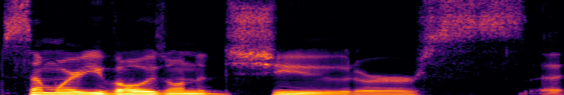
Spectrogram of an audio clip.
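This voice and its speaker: A man with a plain, everyday voice speaks at a medium pitch. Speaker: photographer and co-host. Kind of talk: casual chat.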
